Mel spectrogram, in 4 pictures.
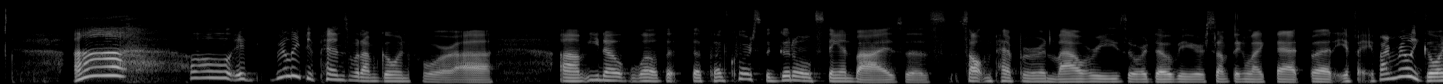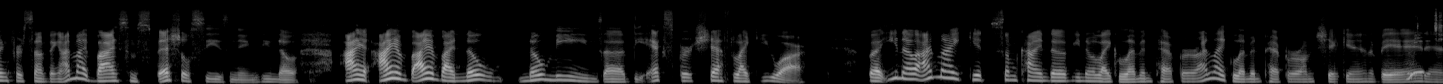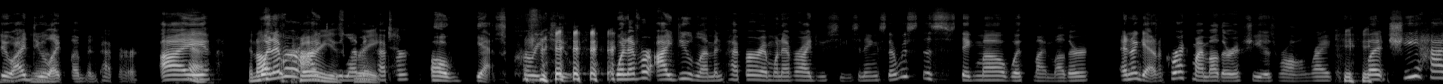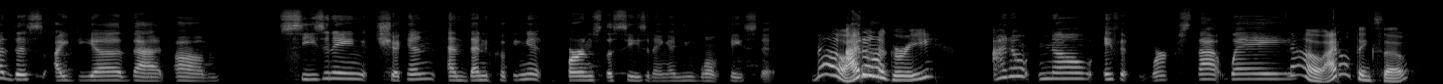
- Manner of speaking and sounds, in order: laugh; chuckle; background speech
- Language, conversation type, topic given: English, unstructured, What’s a story from your past involving food that you now find gross?
- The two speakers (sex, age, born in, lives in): female, 18-19, United States, United States; female, 55-59, United States, United States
